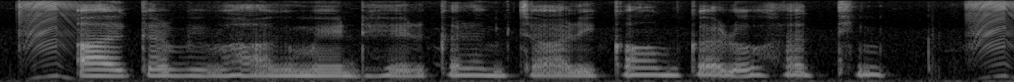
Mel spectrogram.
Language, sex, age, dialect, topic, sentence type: Magahi, female, 18-24, Southern, banking, statement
